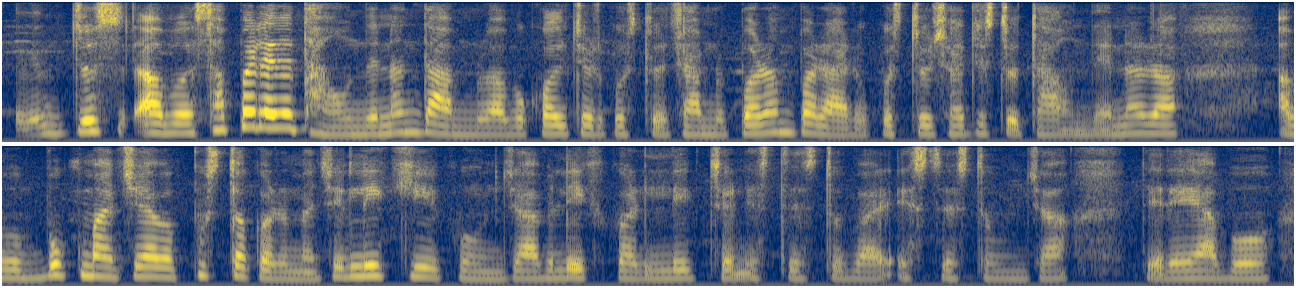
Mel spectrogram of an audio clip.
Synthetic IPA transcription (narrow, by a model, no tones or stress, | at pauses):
d͡zʌsʌbʌsʌbʌjlajt̪ʌt̪ʰaũd̪ʌnʌnt̪ʌɦamroʌbʌkʌlt͡sʌrkʌst̪ot͡sʰʌɦamropʌɾʌmpʌɾaɦʌɾukʌst̪ot͡sʰʌt̪est̪ot̪ʰaũd̪ʌnʌrʌ | ʌbʌbukmat͡sʌĩʌβʌpust̪ʌkʌɾumat͡sʌĩlekʰiekoɦunt͡sʰʌːbʌlekʰɡʌɾilek̚ʰt͡sʰʌnest̪oest̪obest̪oest̪oɦunt͡sʰʌ | d̪ʱḛɾʌjʌbʌ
